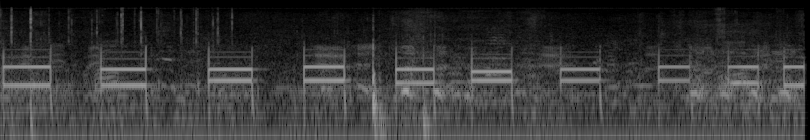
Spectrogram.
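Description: Touch-tone telephone dialing: a run of about ten short two-tone keypad beeps, roughly two to three a second, as a number is dialed.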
